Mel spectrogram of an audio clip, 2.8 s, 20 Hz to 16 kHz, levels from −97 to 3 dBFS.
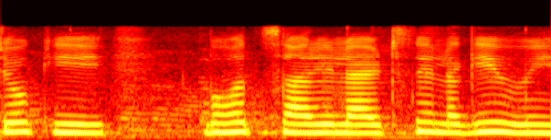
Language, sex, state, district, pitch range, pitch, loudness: Hindi, female, Jharkhand, Garhwa, 215-240 Hz, 225 Hz, -13 LUFS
